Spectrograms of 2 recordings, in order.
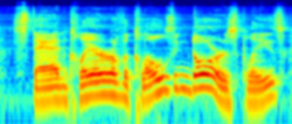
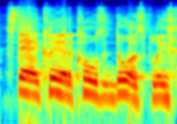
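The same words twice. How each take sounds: First: Slow, measured train announcement. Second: Looser, livelier train announcement; imitated conductor, casual and amused. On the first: Acted. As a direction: enunciate it slowly like a conductor.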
